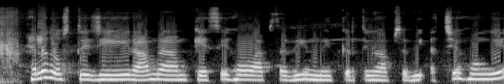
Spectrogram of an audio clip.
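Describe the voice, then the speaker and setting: Dark, mellow tone with fairly even intonation. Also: woman, dry, close sound with no echo. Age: 20s. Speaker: homemaker vlogger. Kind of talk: casual vlog talk. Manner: hesitant fillers.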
